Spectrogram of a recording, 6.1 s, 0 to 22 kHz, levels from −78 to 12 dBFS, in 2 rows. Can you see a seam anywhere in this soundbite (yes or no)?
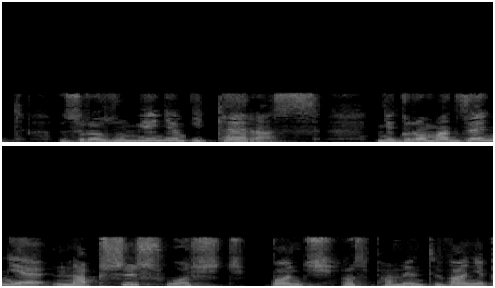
yes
